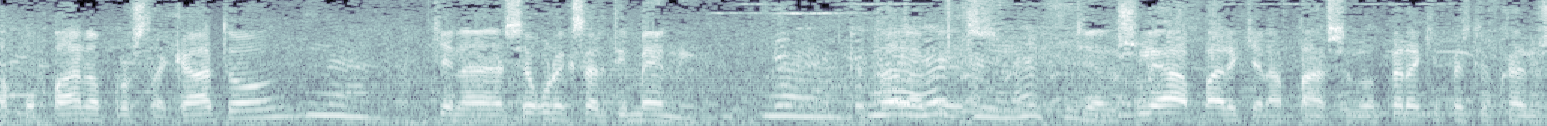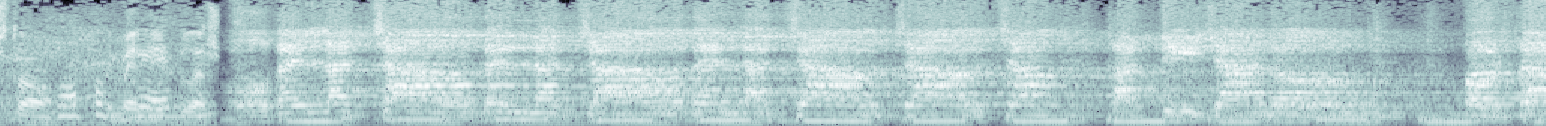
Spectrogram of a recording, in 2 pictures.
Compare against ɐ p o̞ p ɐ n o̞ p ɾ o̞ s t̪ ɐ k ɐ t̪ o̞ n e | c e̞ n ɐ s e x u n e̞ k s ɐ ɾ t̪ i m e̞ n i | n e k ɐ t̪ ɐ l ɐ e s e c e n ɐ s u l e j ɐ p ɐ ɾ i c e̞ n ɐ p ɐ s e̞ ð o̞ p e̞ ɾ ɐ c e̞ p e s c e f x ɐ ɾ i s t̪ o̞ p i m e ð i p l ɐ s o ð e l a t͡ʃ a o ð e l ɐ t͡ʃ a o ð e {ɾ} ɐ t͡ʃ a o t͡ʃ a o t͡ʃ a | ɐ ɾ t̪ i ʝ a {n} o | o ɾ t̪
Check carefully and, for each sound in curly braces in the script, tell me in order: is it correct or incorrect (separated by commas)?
incorrect, correct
